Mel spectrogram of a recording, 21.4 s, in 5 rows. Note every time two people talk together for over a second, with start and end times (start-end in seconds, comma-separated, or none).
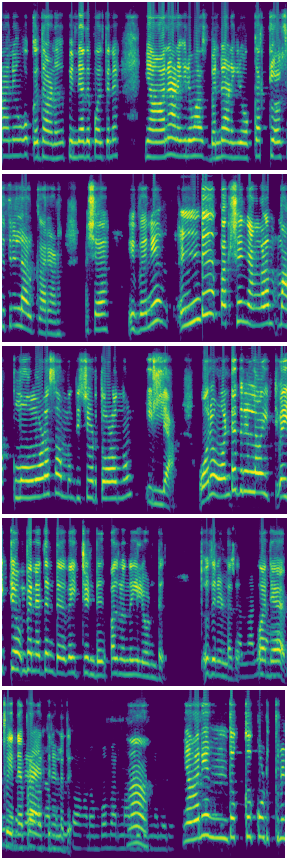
16.2-18.1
